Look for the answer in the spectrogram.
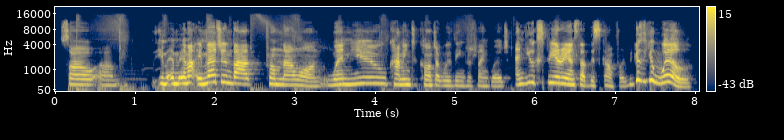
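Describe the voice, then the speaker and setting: A woman's voice: a little high, expressive, fairly quick, faint music behind. A woman with a Polish accent, a language coach giving a hesitant motivational talk with many ums and restarts to her course members. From Poland.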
